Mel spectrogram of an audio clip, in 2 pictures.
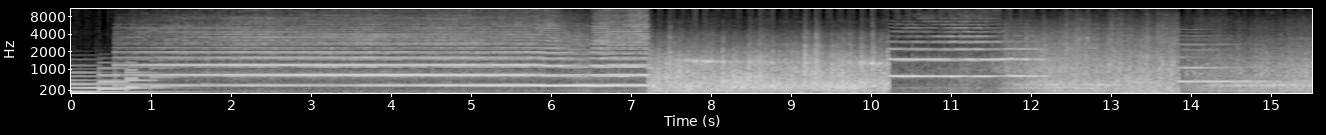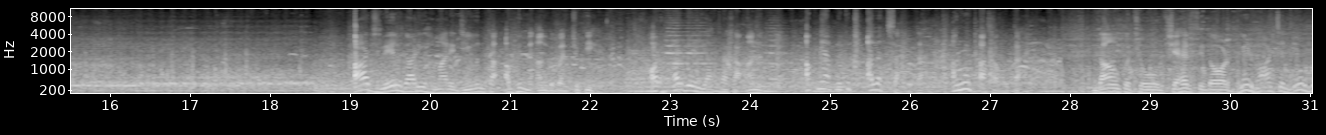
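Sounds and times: train horn: 0.6 - 7.4, 10.2 - 12.3, 13.9 - 17.1, 22.5 - 25.4
passing train rumble and clatter: 0.9 - 31.0.

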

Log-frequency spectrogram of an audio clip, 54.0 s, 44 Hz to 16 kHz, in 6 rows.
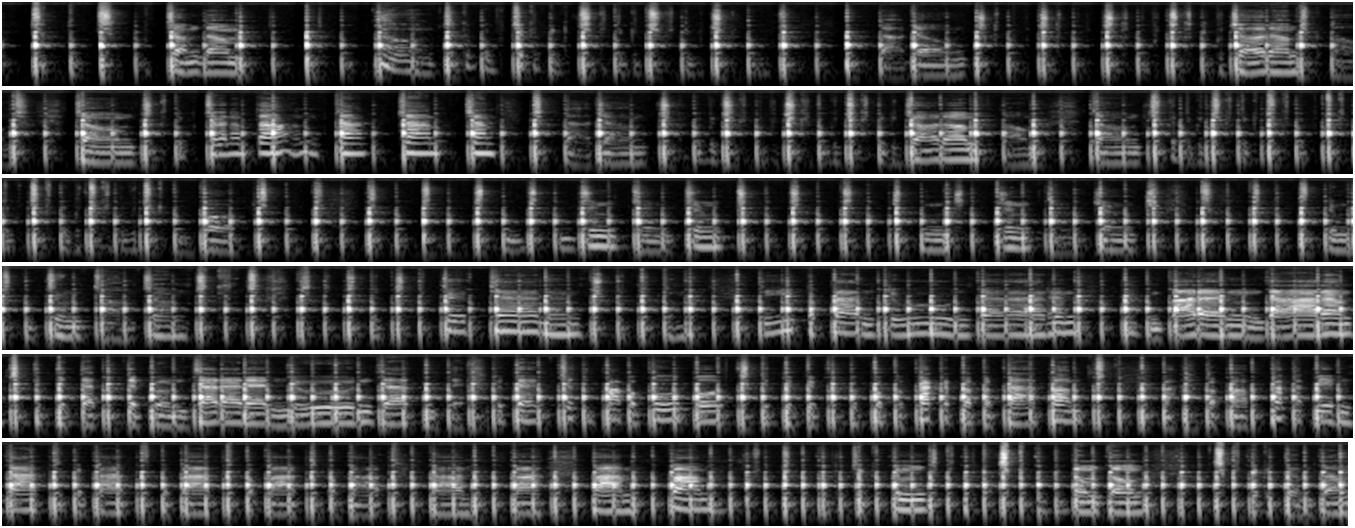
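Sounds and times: backing music with bass line: 0.0 - 54.0
drumsticks tapping a practice pad: 0.0 - 54.0.

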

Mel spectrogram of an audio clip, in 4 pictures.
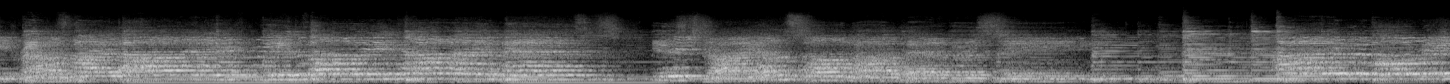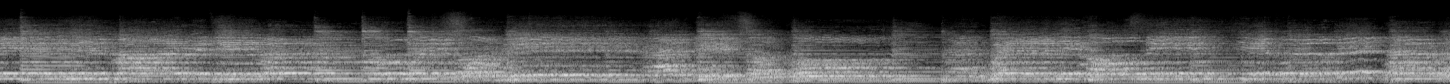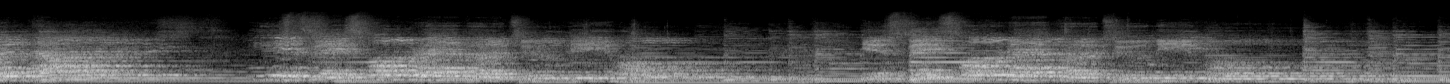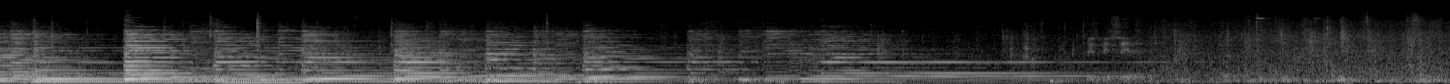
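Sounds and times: congregation singing a hymn: 0.0 - 44.4
acoustic guitar: 0.0 - 58.0.

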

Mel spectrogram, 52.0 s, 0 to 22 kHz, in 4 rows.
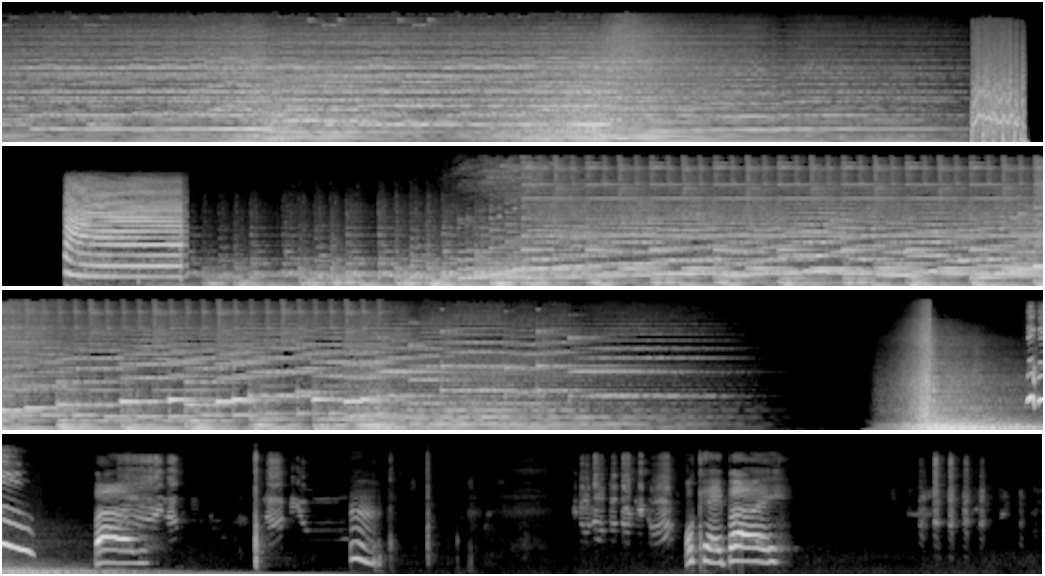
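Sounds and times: loud horn-like blast: 13.9 - 15.4
loud whoosh with rumble: 37.0 - 40.5
high tone sliding downward: 38.7 - 40.4.

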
